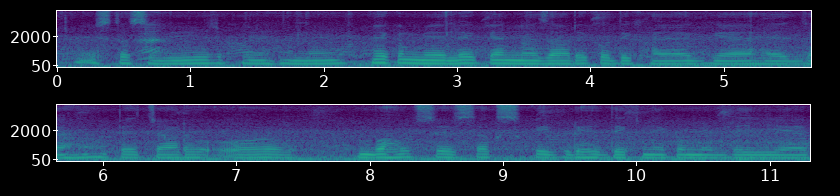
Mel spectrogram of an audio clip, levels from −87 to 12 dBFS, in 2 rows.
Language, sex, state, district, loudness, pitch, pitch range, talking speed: Hindi, male, Bihar, Kishanganj, -35 LUFS, 120 Hz, 115-130 Hz, 140 wpm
